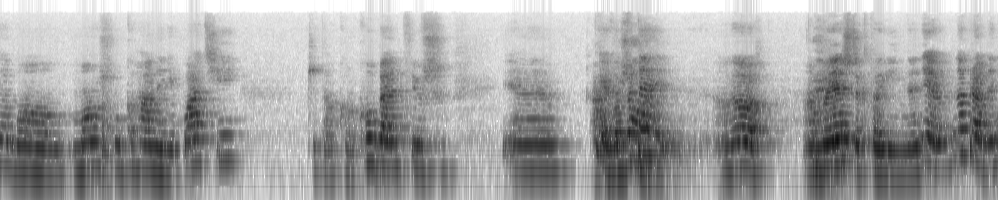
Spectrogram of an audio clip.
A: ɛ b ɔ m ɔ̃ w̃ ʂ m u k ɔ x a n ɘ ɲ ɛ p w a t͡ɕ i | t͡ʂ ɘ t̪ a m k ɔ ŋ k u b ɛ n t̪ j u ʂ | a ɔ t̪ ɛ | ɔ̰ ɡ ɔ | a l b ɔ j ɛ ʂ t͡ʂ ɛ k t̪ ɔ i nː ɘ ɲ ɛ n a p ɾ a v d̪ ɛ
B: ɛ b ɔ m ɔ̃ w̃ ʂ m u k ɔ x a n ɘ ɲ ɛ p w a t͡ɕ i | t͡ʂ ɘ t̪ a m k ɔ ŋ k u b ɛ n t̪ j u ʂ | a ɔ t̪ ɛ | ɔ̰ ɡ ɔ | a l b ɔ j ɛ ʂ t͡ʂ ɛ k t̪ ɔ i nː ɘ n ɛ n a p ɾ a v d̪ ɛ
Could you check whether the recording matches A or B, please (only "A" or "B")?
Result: A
